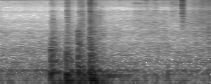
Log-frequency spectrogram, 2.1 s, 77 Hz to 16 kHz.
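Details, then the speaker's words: 2015 Hyundai Genesis Coupe GT, parked overnight after wet driving, handbrake off, pulling off in first gear: a couple of heavy low thuds from front and rear brakes as they release; seizing suspected, cause unconfirmed — brake release thud. "so you caught that that was front and that was back brakes that looked to have been seized so I'm not quite sure why it's doing that now"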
